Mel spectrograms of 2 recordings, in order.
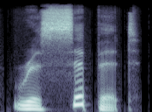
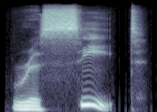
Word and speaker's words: receipt: Remember, don't say recipit, say receipt. The P is silent.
